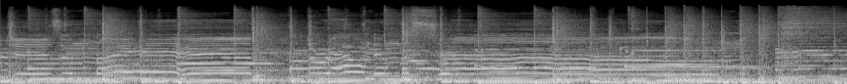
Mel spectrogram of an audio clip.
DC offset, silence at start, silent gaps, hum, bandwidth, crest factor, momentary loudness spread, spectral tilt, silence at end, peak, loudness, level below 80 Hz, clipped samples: under 0.1%; 0 s; none; none; 16.5 kHz; 12 dB; 2 LU; -5.5 dB/octave; 0 s; 0 dBFS; -13 LUFS; -24 dBFS; under 0.1%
